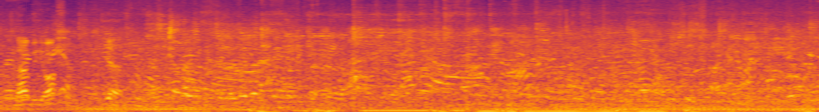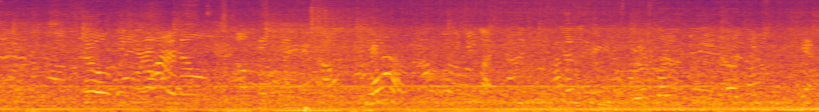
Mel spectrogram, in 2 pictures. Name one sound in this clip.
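A crowd of men and women chatter outdoors all around.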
